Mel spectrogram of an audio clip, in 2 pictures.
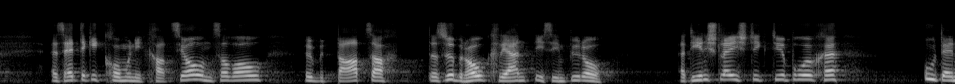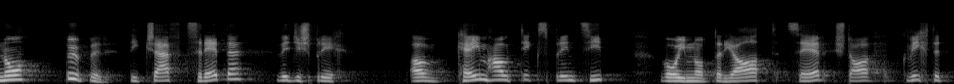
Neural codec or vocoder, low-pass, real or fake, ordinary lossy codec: codec, 16 kHz, about 1 kbps, DyCAST, with the encoder's durations; 7.2 kHz; fake; none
